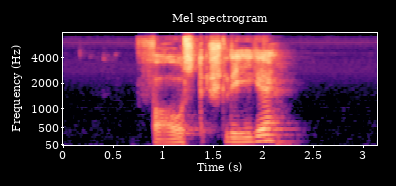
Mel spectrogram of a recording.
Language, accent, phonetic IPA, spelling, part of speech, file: German, Austria, [ˈfaʊ̯stˌʃlɛːɡə], Faustschläge, noun, De-at-Faustschläge.ogg
- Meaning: nominative/accusative/genitive plural of Faustschlag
